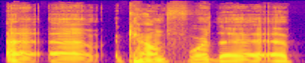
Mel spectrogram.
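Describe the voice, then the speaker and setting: A man's voice: lowish voice, fairly even intonation, measured pace, fairly bright tone, clean tone, no room sound, clean studio sound. A man playing in a tabletop roleplaying game, asking about the rules in a hesitant way. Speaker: player. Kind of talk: casual play chat.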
